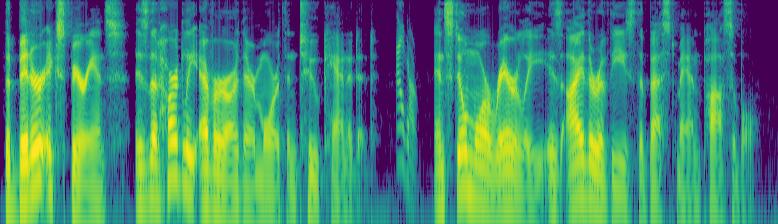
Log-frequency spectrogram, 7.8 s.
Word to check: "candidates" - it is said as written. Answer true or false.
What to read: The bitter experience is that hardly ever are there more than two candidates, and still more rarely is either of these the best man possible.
false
